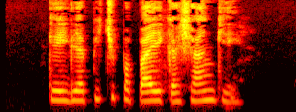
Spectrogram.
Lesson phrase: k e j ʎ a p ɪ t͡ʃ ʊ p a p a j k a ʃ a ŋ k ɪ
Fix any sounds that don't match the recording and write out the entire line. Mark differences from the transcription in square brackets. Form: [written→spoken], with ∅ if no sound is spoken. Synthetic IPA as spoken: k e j ʎ a p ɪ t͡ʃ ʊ p a p a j k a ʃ a ŋ k ɪ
